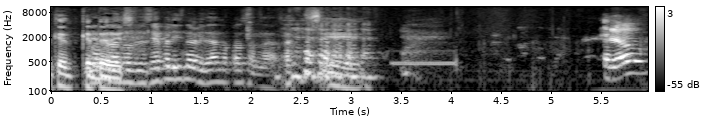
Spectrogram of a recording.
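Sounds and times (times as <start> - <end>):
speech: 0.0 - 3.4, 5.5 - 5.9
laughter: 2.3 - 3.4
steady electronic telephone tone of phone call being placed: 3.4 - 4.1.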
